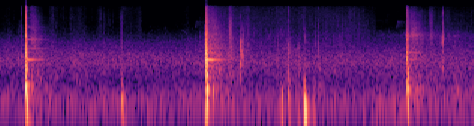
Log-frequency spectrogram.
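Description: Plastic soda bottle slammed bottom-down onto a hard slab three times, about two and a half seconds apart, each a sharp smack with a brief ring and a few lighter knocks between. These are attempts to jolt the Mentos loose inside a Diet Coke bottle rocket, and it fails to launch.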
